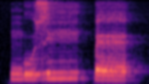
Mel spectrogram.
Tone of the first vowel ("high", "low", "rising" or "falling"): low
